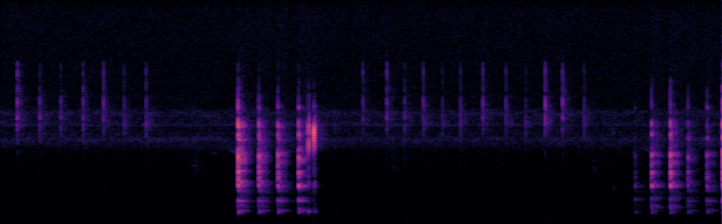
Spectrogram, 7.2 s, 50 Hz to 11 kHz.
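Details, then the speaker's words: 1980s Fernandez Les Paul fretboard, unrepaired inlay on the side that has given the most trouble: light sharp ticks, then deeper hollow-sounding taps on one spot; loose fretboard inlay. "Especially on this side, right, facing towards me, is the one that's really given us trouble."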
